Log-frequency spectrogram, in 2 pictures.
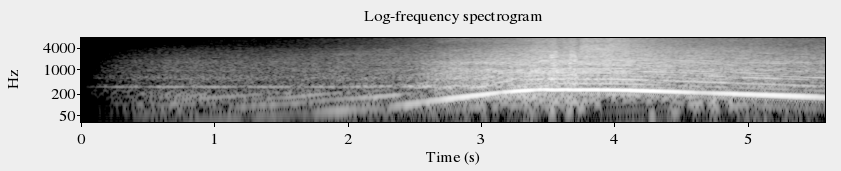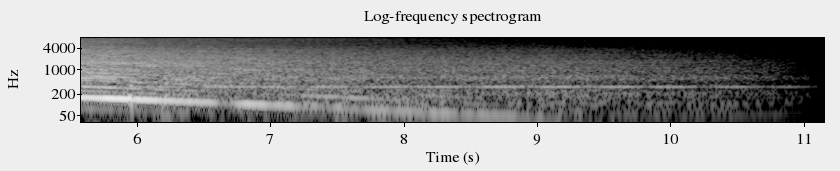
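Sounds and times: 
Nissan Silvia engine single rev: 0.7 - 8.9.

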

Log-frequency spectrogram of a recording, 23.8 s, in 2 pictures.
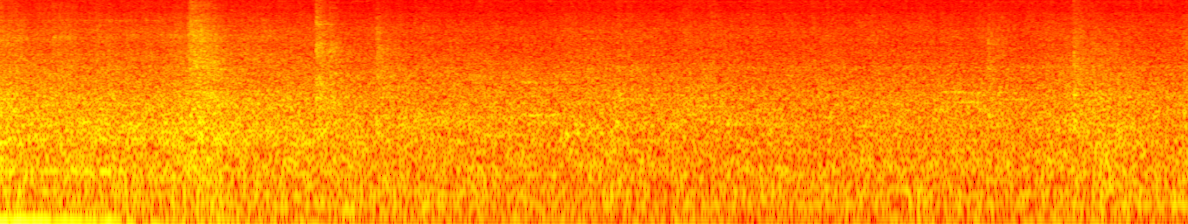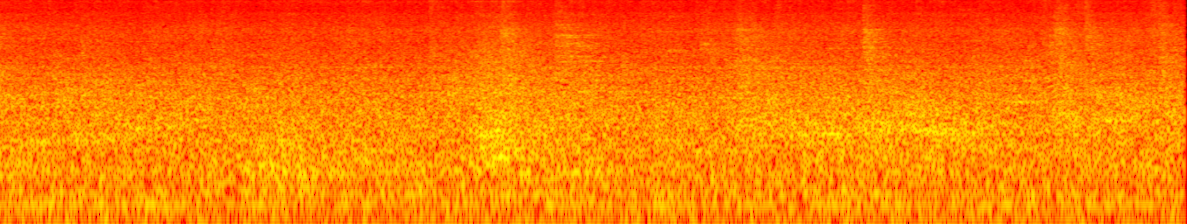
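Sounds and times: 
factory assembly plant ambience: 0.0 - 23.7.

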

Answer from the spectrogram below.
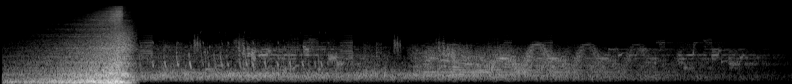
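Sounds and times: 
sci-fi data stream trailer hit: 0.0 - 1.4.

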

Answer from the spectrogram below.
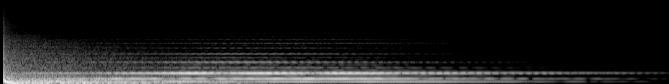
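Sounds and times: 
subtle intensity trailer hit: 0.0 - 4.8.

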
